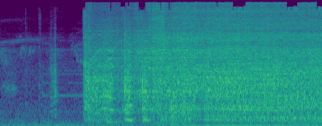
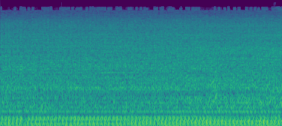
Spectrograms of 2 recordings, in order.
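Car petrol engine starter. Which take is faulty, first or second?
first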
